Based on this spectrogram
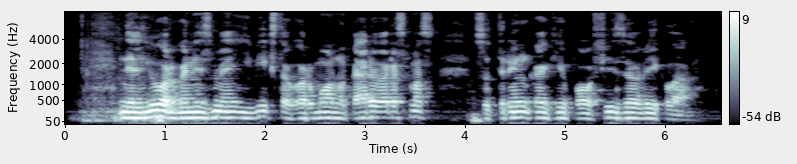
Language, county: Lithuanian, Šiauliai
